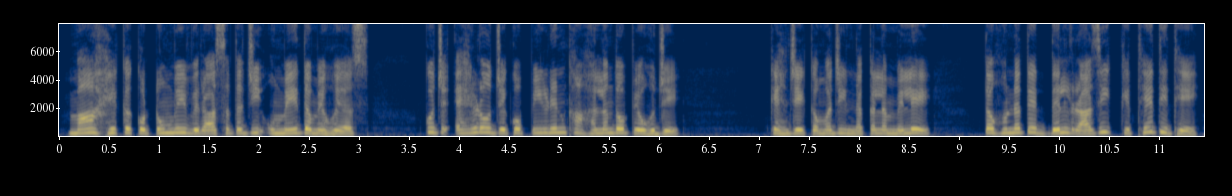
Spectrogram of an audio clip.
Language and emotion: Sindhi, sad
